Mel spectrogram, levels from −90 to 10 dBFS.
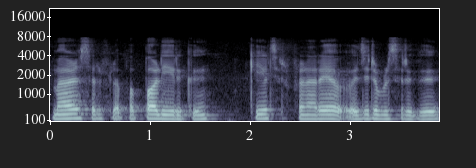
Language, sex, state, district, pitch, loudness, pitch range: Tamil, male, Tamil Nadu, Kanyakumari, 140 Hz, -20 LUFS, 135-150 Hz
